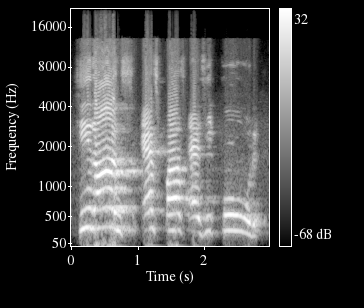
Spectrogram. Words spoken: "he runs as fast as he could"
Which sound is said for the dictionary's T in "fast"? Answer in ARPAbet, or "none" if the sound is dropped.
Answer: none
